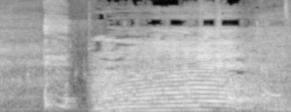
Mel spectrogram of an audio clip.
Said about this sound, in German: Hinter mir steht übrigens eine Kuh. Als Studiogast.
